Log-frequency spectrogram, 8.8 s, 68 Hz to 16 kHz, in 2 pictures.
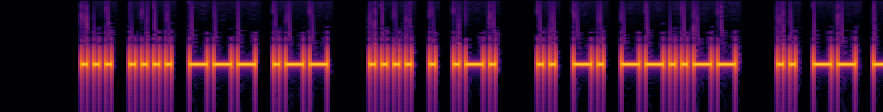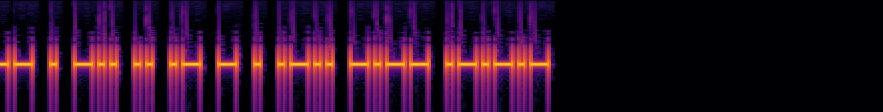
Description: Morse code, heard as a keyed tone, about 40 wpm, 700 Hz. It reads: SHOW HER IN, IMMEDIATELY.
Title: Sentences from Top 1100 Words 40wpm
